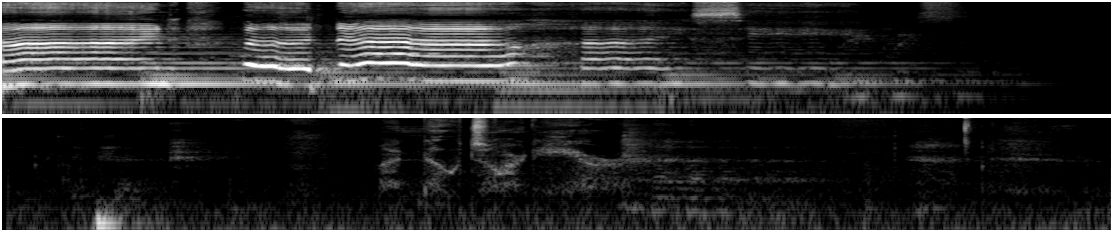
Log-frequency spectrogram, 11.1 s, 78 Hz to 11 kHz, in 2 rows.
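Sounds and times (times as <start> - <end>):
person whispering: 7.4 - 8.7.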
